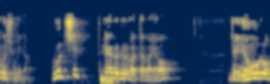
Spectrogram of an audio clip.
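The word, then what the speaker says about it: lucifer: 것입니다 그 루시프라는 것은요 라틴어로요 루치페 그렇게 이제 발음을 하는데 루치페르라는 것은요 빛의 운반하는 자다 그러니까 새벽별이라는 빛을 아주 반짝이는 것이다 루치페러라 그래서요 영어 발음으로 하면 루시퍼가 됩니다 루시퍼 그런데요 그 라틴어를요 이제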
